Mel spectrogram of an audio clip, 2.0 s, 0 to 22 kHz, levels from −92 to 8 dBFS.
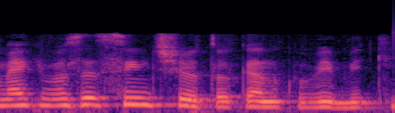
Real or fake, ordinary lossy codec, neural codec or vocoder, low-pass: real; none; none; 7.2 kHz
